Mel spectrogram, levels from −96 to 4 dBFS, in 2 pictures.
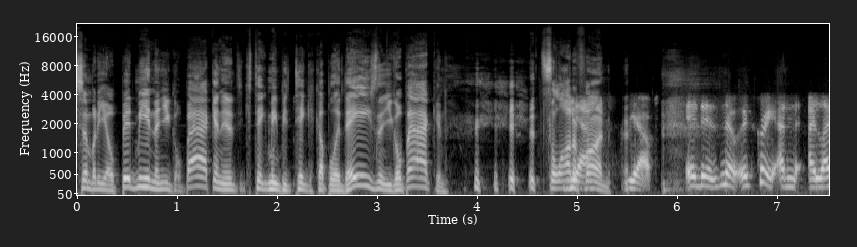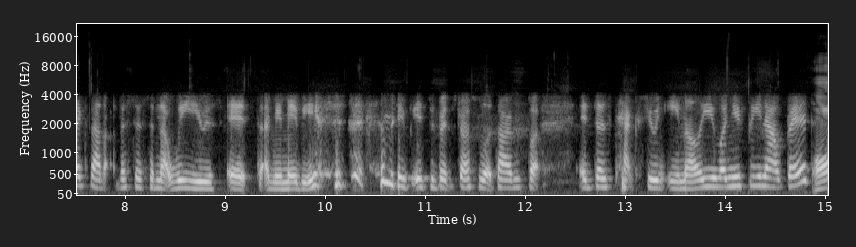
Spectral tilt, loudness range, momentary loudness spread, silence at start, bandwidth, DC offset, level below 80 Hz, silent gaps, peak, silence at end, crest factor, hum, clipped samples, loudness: -5 dB/octave; 2 LU; 6 LU; 0 s; 13.5 kHz; under 0.1%; -60 dBFS; none; -6 dBFS; 0 s; 18 dB; none; under 0.1%; -23 LUFS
